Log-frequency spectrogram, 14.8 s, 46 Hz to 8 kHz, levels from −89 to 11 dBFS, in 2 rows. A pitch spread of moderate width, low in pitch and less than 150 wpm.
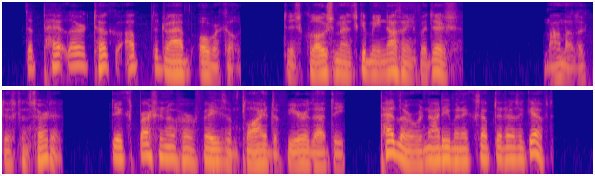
Yes: average, 4.5 semitones; low, 105 Hz; average, 140 wpm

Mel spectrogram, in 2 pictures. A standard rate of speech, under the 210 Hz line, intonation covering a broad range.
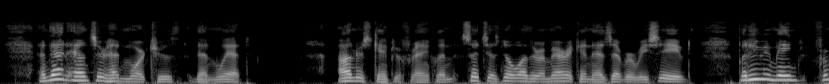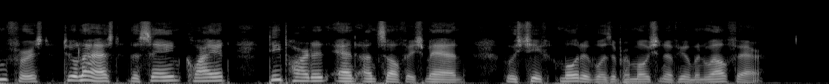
Yes: average, 160 wpm; low, 135 Hz; wide, 5.7 semitones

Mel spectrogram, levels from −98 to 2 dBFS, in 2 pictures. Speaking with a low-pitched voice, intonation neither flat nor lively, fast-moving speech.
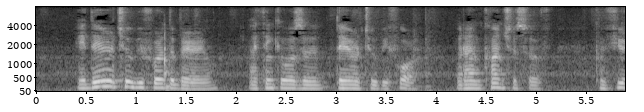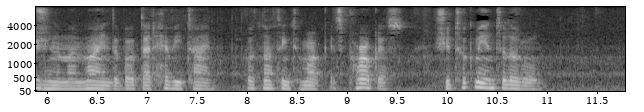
Yes: low, 125 Hz; average, 3.1 semitones; fast, 210 wpm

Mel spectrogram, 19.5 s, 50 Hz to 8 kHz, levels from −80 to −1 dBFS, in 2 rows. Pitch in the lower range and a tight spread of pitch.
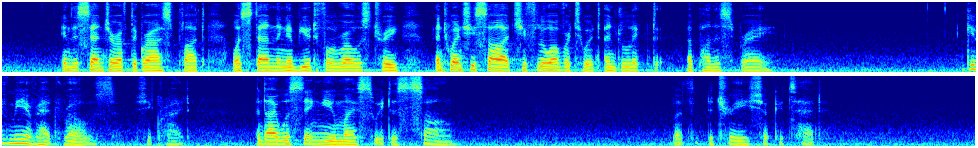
No: medium, 145 Hz; narrow, 1.6 semitones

